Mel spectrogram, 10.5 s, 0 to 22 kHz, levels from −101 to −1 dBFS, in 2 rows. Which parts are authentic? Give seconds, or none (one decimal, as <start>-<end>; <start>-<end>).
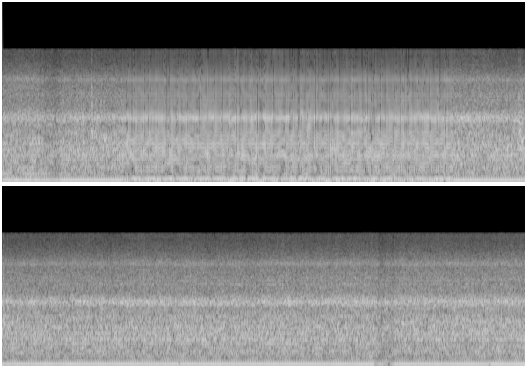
0.0-1.2; 4.5-10.5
